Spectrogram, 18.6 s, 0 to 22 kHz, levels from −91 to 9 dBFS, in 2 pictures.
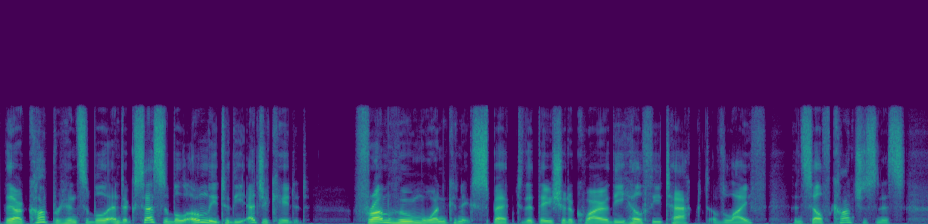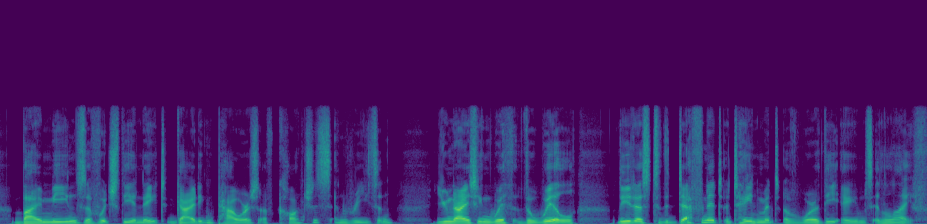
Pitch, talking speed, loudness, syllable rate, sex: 130 Hz, 170 wpm, -22 LUFS, 5.3 syllables/s, male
